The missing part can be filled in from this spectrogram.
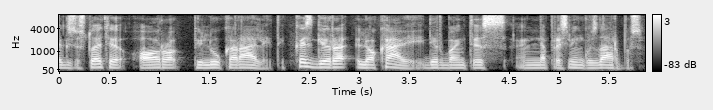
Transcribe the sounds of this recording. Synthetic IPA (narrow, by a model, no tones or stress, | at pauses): ɛɡzʲɪst̪uɔt̪ʲɪoːɾoːpʲɪlʲuːkɐɾɑːlʲɛɪt̪ɐɪkɐs̬ɡʲɪːɾɐlʲoːkɑːjɛɪd̪ʲɪrbɐnʲt̪ʲɪsnʲɛpɾɐsʲmʲiŋɡʊsd̪ɐɾbʊs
